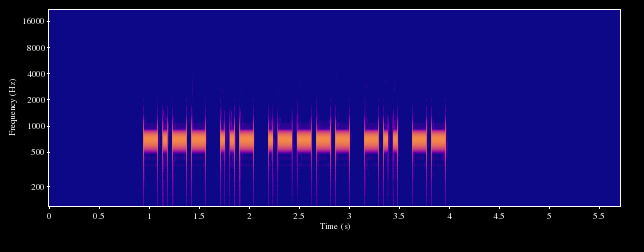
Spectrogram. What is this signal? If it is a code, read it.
Morse code, heard as a keyed tone, about 25 wpm, 700 Hz. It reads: YU1DM
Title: DXCC-100 Call Signs - 5 Characters - Repeated 3x - 25wpm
